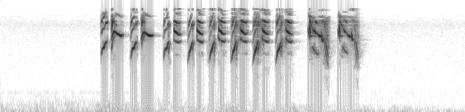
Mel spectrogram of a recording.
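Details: Grey-crowned goldfinch "sava" song used as a lure: an even, rapid series of about twelve high, liquid twitters, with a faint low hum underneath.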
